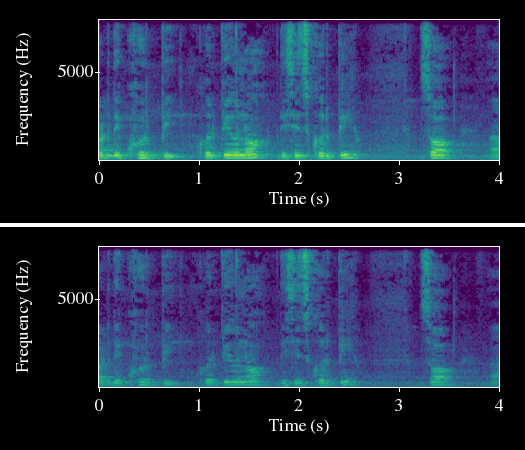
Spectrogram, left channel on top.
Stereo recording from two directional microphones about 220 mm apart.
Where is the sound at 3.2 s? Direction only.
35° left (ahead or behind).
